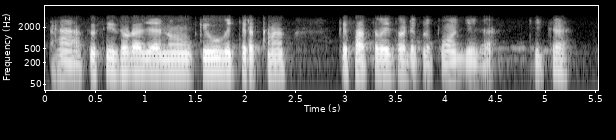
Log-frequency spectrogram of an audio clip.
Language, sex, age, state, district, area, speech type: Punjabi, male, 30-45, Punjab, Fazilka, rural, conversation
